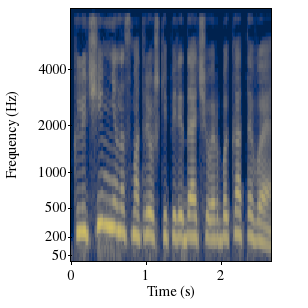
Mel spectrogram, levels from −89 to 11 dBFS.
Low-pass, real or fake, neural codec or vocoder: 7.2 kHz; real; none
